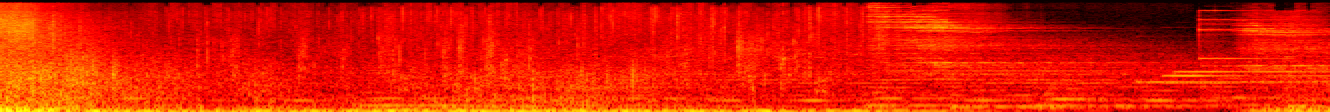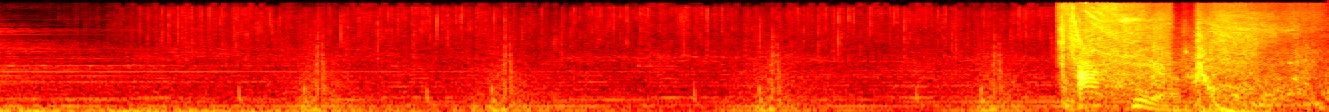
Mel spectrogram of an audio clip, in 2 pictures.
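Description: In Hogwarts Legacy, the Confringo explosive spell goes off as a string of deep booms and thuds over game music. A loud, sharp blast comes near the end.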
